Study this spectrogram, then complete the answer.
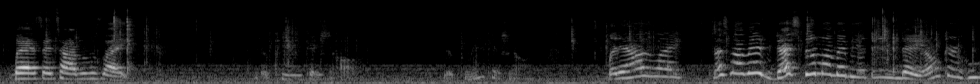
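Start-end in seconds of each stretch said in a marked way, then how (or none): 2.6-5.2 muttered aside. Real, not acted. Repeated line, muttered.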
